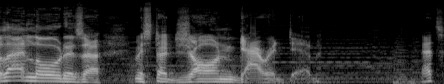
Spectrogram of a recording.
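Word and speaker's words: Garrideb: remember brightly the landlord is a mr john garadeb that's how you pronounce it okay guy deb all right well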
